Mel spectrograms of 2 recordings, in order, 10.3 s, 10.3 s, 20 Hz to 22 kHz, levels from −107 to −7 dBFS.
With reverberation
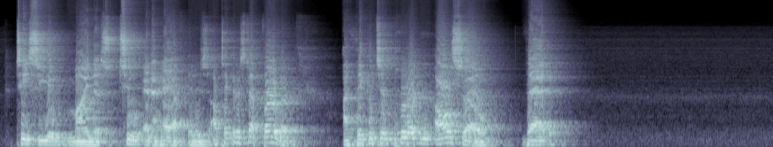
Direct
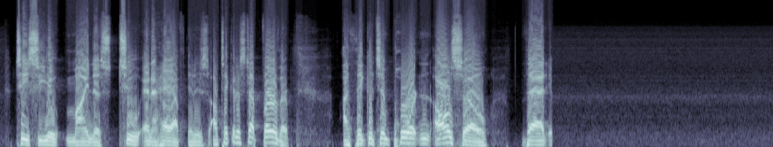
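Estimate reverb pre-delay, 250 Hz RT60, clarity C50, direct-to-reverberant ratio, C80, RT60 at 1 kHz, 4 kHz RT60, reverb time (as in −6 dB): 22 ms, 1.0 s, 5.0 dB, 2.0 dB, 7.5 dB, 1.0 s, 0.95 s, 1.0 s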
